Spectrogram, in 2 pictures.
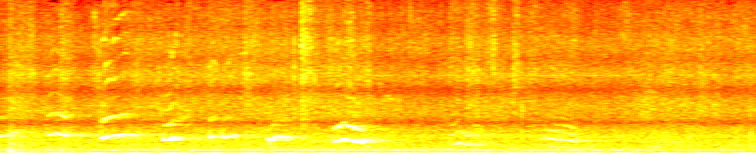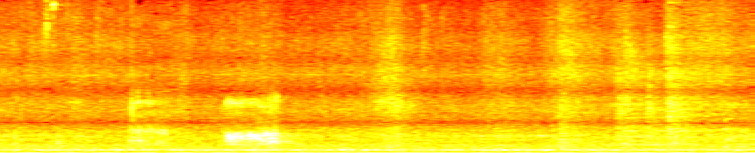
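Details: Miniature pinscher puppies, called angry, whining in a brief cluster of wavering high cries, then a pause and a couple of rougher bursts, all over a steady low hum.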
